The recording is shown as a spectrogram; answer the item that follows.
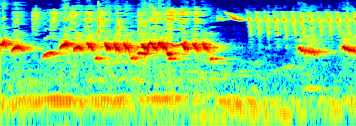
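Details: A white-rumped shama delivers rich warbled whistles, then a fast even run of sharp high notes and a return to mellow whistled phrases, with a low steady hum behind.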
